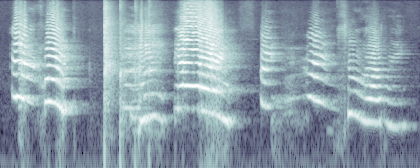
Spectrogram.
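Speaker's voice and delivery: very high squealing joy; overjoyed squeal. Real, not acted. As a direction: squeal with real delight. Gushing over story romance.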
